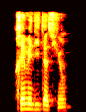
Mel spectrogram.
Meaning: premeditation
- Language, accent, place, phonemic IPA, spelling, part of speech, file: French, France, Lyon, /pʁe.me.di.ta.sjɔ̃/, préméditation, noun, LL-Q150 (fra)-préméditation.wav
